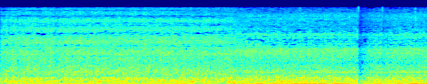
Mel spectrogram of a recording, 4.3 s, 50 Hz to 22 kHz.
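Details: MacBook Retina 13-inch just switched on, before any apps are opened: the cooling fan roars at full speed with a steady airy rush over a low droning hum, excessively loud.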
